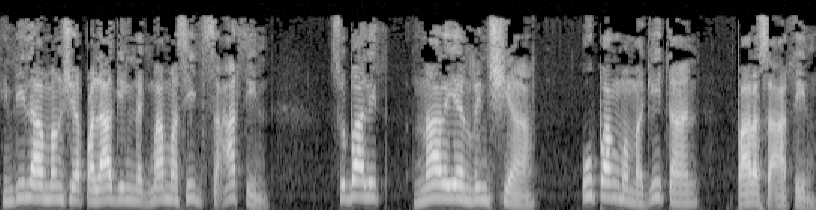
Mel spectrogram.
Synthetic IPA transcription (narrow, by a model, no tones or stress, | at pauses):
hɪnd̪iːlaːmɐŋʃapɐlaːɡɪŋnɐɡ̚maːmɐsɪd̪̚sɐʔaːt̪ɪn | sobaːlɪt̪̚ | naɾɐjɐnɾɪnʃa | ʔuːpɐŋmɐmɐɡiːt̪ɐn | paːɾɐsɐ̰ʔa̰ːt̪ɪ̰n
